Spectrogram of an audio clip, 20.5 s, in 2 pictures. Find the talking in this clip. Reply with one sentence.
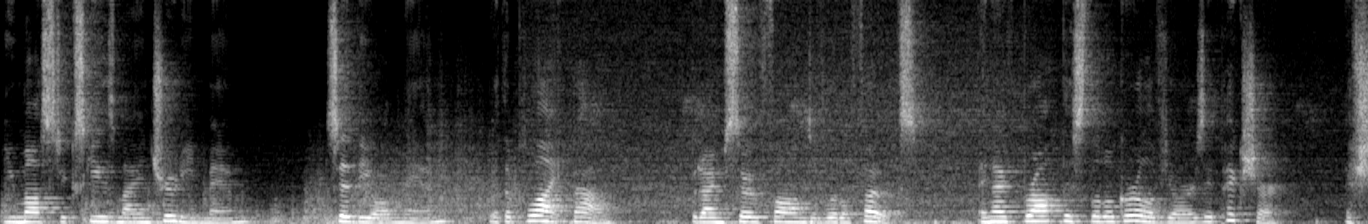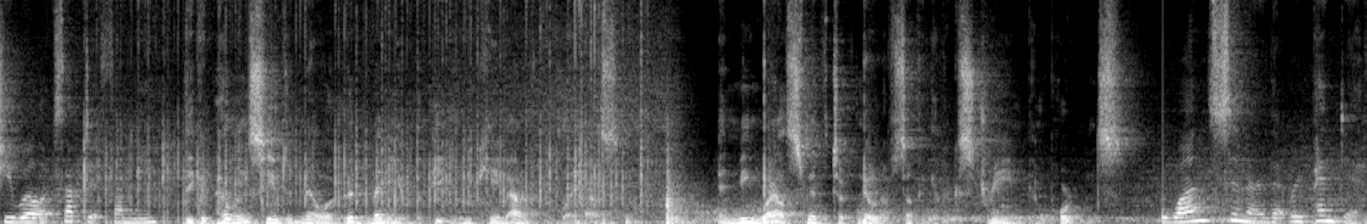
You can hear the talking from 0.0 to 14.9 s and from 15.7 to 20.4 s.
